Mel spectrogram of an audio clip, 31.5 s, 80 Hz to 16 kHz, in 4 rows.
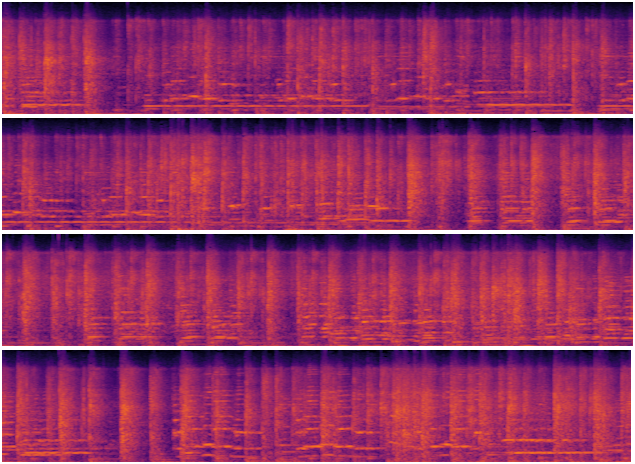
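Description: Rapid tap dancing, metal-tipped shoes clicking and stomping on a hard floor, over a jazz orchestra playing held horn lines. The sound is an early-1930s film soundtrack, with a dull, narrow sound and no crisp top end.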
